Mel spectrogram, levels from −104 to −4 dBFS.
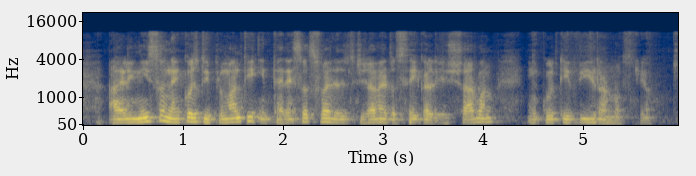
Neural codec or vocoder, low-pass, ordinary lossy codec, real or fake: codec, 24 kHz, 3 kbps, HILCodec; 10.8 kHz; none; fake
